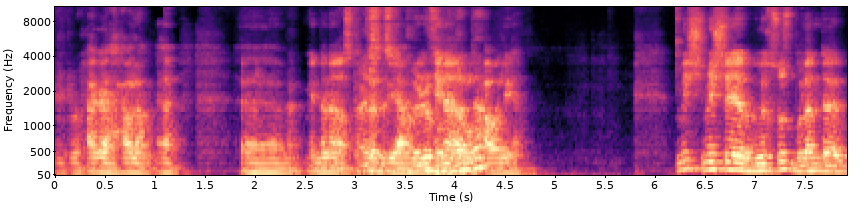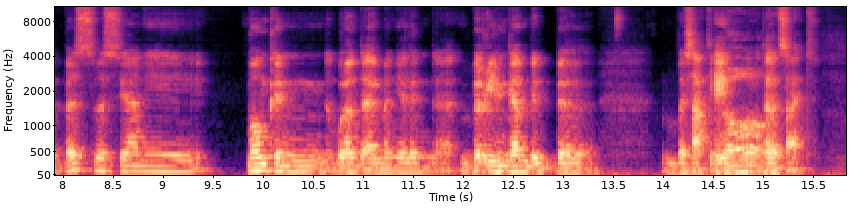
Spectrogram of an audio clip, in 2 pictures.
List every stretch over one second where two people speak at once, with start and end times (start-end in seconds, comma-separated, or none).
3.0-4.3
